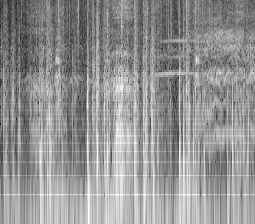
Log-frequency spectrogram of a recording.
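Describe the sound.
Horses gallop as three rebels flee a smoking village. Rapid, dense hoofbeats drum continuously, with a horse's whinny breaking through the pounding.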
